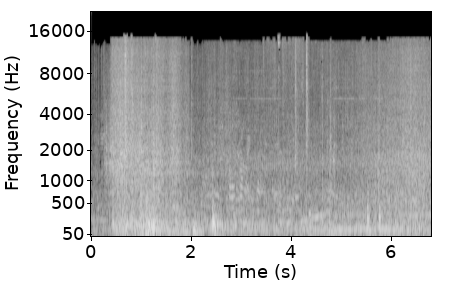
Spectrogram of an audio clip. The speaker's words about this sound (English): That's the sound of the oyster punt pushing up onto the beach back at the meeting point, by the way, signalling the end of the day and the dispersal of the Landcare volunteer team too.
